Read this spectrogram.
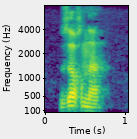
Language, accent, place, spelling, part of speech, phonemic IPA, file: French, France, Lyon, zorna, noun, /zɔʁ.na/, LL-Q150 (fra)-zorna.wav
- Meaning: alternative form of zourna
